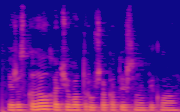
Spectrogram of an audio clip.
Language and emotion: Russian, neutral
